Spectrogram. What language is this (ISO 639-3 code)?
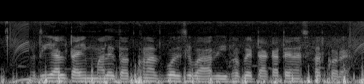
ben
